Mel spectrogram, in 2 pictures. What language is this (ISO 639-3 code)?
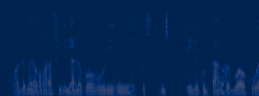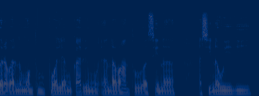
lag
